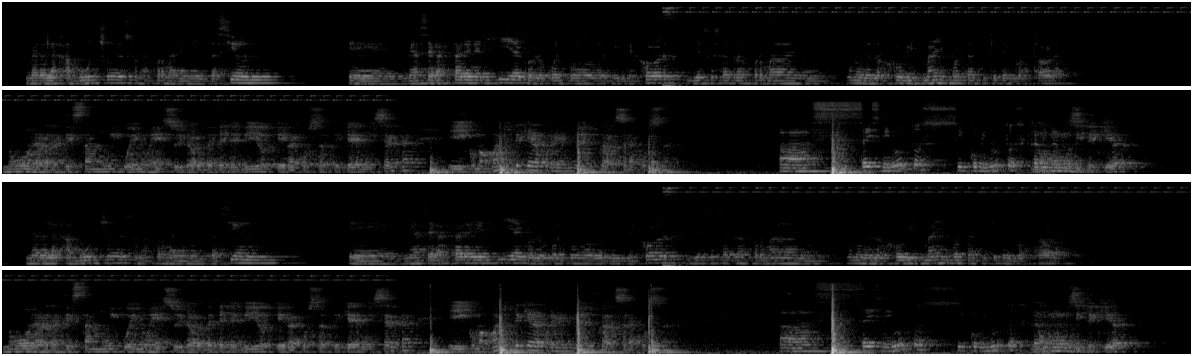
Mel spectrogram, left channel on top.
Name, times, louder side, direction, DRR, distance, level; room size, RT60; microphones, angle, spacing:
voice 1, 0.2-2.8 3.5-10.6 19.7-22.7, left 2 dB, 85° left, 3 dB, 1.9 m, -44 dB
sound 1, 6.6-15.7, left 3 dB, 20° left, 3.9 m, -46 dB
voice 2, 11.9-18.6 22.2-23.0, right 1 dB, 10° right, -6 dB, 1.9 m, -44 dB
sound 2, 15.7-19.5 19.8-21.8 22.1-22.4, right 4 dB, 55° right, 0.4 m, -35 dB
14.5 x 9.6 x 2.6 m, 0.75 s
head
